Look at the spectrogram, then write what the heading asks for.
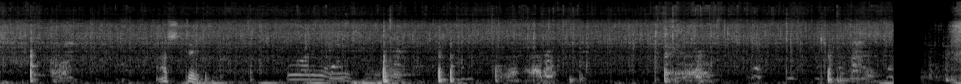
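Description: Fish sizzles and spits in hot oil in a pan, a steady frying hiss with stirring clatter, as people talk nearby.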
